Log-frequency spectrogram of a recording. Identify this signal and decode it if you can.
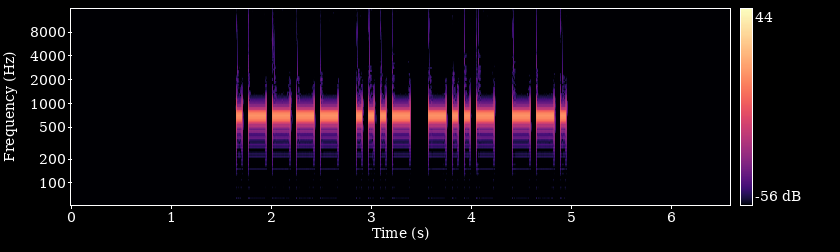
Morse code, heard as a keyed tone, about 24 wpm, 700 Hz. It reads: 1VXG
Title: Speed-Racing - Four Letter-Number Combinations - 20wpm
